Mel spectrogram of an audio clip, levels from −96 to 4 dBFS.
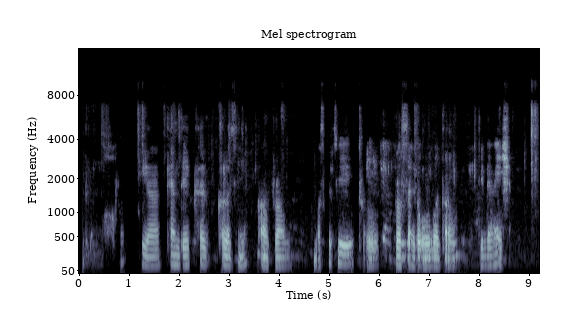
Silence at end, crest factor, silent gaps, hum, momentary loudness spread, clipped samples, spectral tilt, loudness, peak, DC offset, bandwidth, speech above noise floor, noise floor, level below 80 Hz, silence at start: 0 s; 22 dB; none; none; 15 LU; under 0.1%; -4.5 dB/octave; -30 LUFS; -10 dBFS; under 0.1%; 10 kHz; 25 dB; -55 dBFS; -70 dBFS; 0.15 s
